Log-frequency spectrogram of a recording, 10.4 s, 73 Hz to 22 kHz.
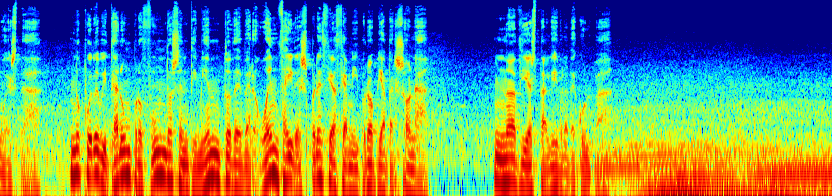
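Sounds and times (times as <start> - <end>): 
speech: 0.1 - 5.5, 6.2 - 7.9
garbage truck engine rumbling roar: 7.5 - 10.3.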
